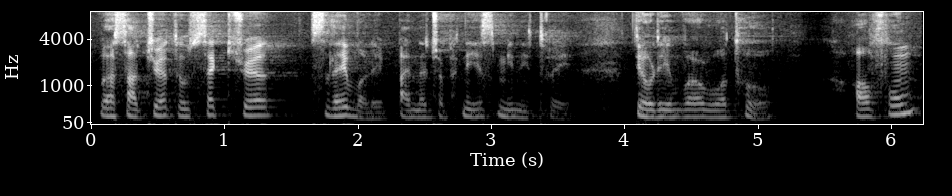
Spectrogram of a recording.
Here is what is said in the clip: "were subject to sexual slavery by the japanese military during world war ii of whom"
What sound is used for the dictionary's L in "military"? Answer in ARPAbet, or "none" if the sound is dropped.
N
